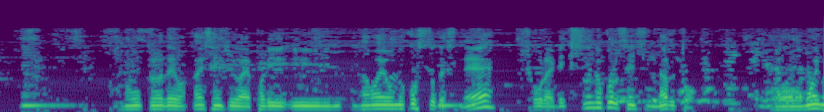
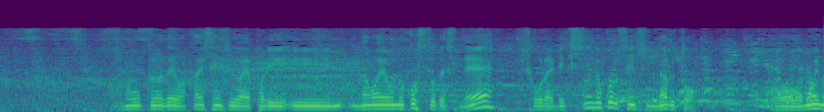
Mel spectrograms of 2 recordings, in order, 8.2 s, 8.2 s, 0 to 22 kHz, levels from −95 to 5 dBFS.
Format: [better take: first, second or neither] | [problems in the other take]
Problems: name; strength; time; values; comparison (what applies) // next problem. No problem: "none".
second | noise reduction (classical method spectral subtraction)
